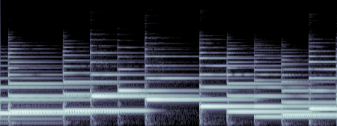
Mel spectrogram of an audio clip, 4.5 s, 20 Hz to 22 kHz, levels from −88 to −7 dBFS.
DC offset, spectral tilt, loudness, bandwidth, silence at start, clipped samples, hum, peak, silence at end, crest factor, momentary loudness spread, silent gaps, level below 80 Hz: under 0.1%; -5 dB/octave; -19 LUFS; 6.8 kHz; 0 s; under 0.1%; none; -6 dBFS; 0 s; 12 dB; 3 LU; none; -70 dBFS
